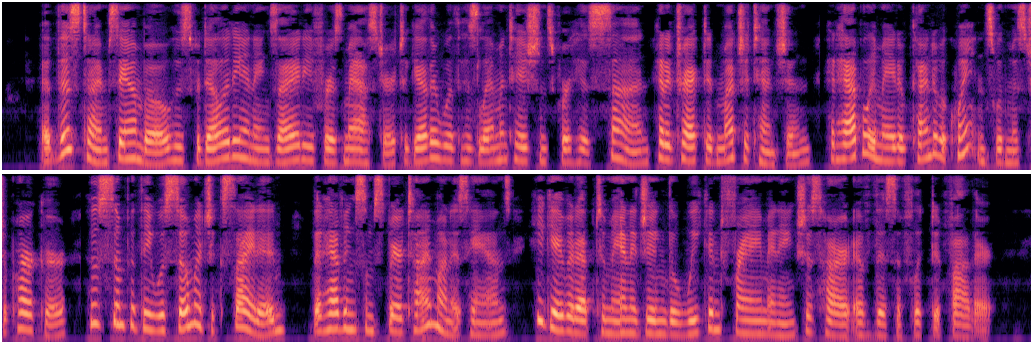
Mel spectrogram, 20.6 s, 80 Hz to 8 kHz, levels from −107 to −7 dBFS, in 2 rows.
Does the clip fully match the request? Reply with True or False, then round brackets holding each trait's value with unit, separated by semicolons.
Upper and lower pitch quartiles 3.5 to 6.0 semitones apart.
True (4.3 semitones)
